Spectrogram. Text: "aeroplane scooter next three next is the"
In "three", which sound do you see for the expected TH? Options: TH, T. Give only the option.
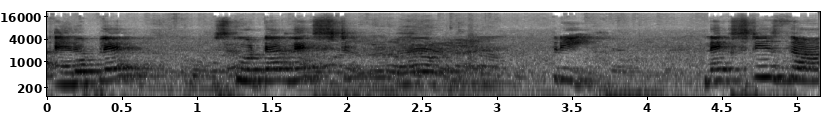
T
